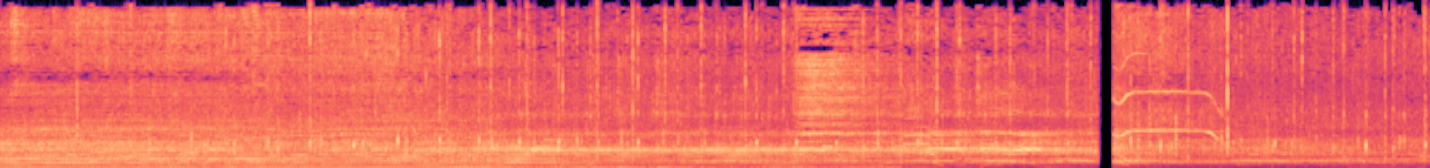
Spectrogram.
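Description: Live rock band music, held full and loud, stops about seven seconds in and gives way to crowd cheering with a loud whistle. The sound cuts out for a split second just before the whistle.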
